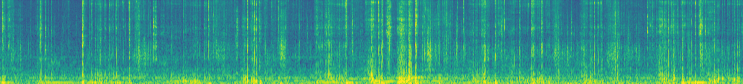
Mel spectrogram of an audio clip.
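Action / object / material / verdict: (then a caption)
scrape / bar of soap scraped with a knife blade / soap / none. A utility knife blade scrapes the edge of a dry white bar of soap held in the hand, shaving it into white flakes. Dense, crisp scratching and rapid dry ticks run throughout over a steady low hum. Brighter clicks stand out at intervals.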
